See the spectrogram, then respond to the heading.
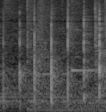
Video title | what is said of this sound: No Knead Bread - Store Cupboard Recipes | that's nice and Hollow and that basically means that your bread is now cooked through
